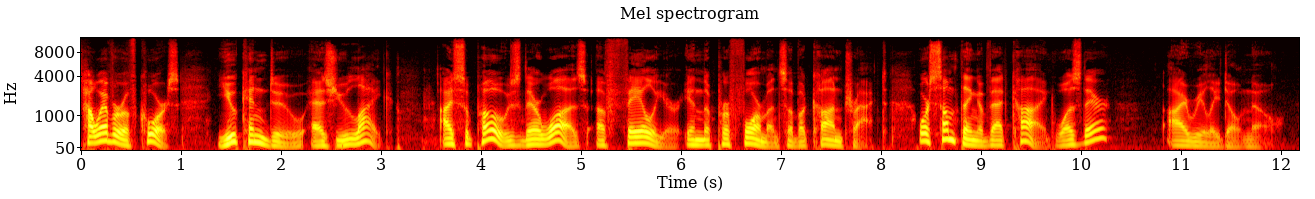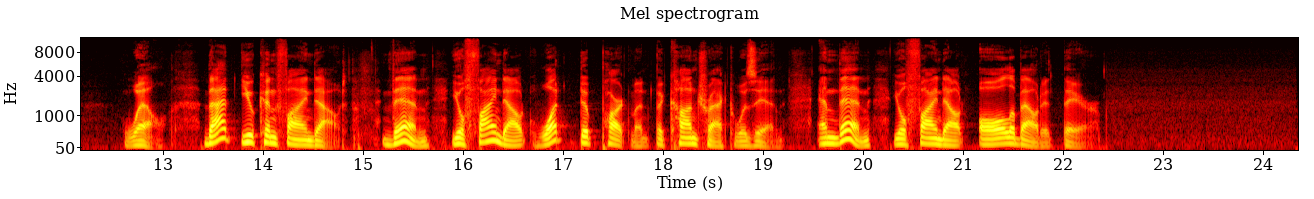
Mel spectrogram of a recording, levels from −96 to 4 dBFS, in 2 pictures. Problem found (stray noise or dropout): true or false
false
